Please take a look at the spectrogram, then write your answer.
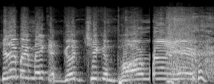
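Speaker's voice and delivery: shrill yell, pitched way up high. Recounting the speaker's dad shouting at the speaker's mom: retelling dad's yell. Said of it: "He just yelled at my mom".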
